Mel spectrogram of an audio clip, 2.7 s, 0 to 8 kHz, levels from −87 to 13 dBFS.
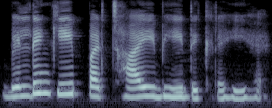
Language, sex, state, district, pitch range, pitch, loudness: Hindi, female, Rajasthan, Jaipur, 195-230 Hz, 215 Hz, -17 LUFS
